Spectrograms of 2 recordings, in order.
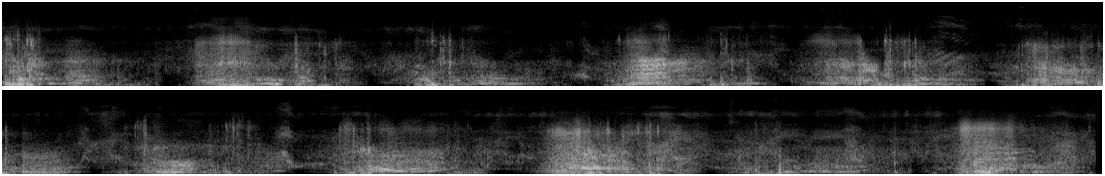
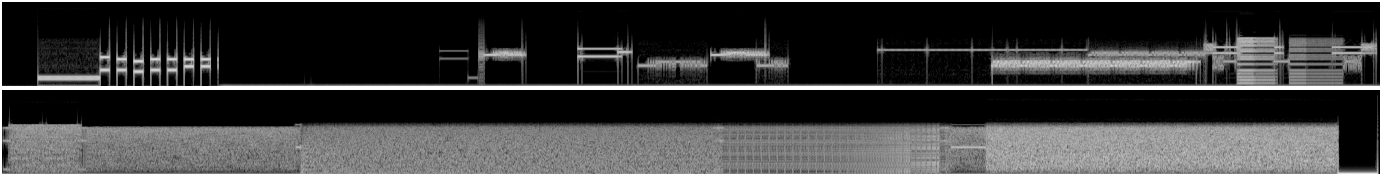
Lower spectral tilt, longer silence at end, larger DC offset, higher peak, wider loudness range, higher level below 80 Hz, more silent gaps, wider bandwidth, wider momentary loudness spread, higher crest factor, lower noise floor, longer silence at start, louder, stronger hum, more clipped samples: about the same, -6 dB/octave vs -5 dB/octave; about the same, 0.05 s vs 0 s; neither; second, -6 dBFS vs 0 dBFS; about the same, 7 LU vs 9 LU; about the same, -40 dBFS vs -42 dBFS; neither; first, 19 kHz vs 16 kHz; first, 21 LU vs 13 LU; first, 24 dB vs 16 dB; second, -50 dBFS vs -62 dBFS; second, 0 s vs 0.35 s; second, -29 LUFS vs -15 LUFS; neither; neither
